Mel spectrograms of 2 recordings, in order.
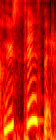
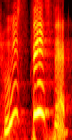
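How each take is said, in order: First: High, disbelieving squeak; can't believe anyone said that; incredulous. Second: Much higher and louder, almost a shriek; shrieking disbelief. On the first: Host reacting to the creepy quote, incredulous. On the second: Host repeating the question to listeners, shrieking disbelief. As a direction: push the disbelief right over the top. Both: Real, not acted.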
